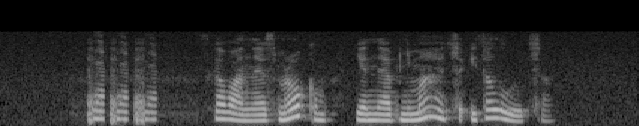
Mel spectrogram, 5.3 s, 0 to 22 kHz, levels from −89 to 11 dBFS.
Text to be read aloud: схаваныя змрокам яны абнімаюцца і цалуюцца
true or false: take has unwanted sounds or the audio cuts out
true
